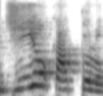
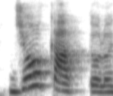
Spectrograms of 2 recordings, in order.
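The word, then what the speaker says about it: giocattolo: হ্যাঁ, এখানে কিন্তু জিও কাত্তলো পড়বো না, বা কেউ কখনো জোকাত্তলো শব্দটা লিখতে গেলে জি ও দিয়ে লিখবেন না, কারণ নাহলে এটা হয়ে যাবে আরেকটি প্রোনাউন্সিয়েশন। তো এখানে আমি যখন পড়বো, এটা পড়বো জোকাত্তলো, জি ই ও।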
